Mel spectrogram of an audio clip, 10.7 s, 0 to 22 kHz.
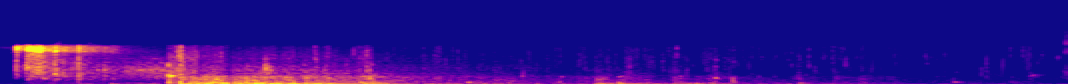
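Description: Slowed-down, pitched-down sound of a 9mm AEA Terminator air rifle pellet hitting full plastic water jugs. There is a sudden hit at the start and a heavier, louder impact about two seconds in, followed by crackling, spraying water that fades slowly. The impact is called much louder than the earlier pellet's, with this round hitting quite a bit harder.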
